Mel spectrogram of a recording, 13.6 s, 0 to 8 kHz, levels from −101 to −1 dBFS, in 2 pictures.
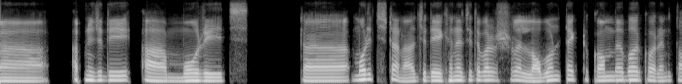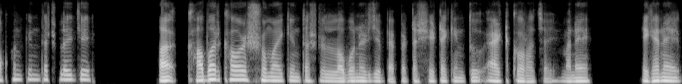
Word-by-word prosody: আ - - +3 0.7
আপনি 155 - 0
যদি 150 0 0 0.4
আ - - +4 0.3
মরিচটা 130 0 -1 0.5
মরিচটা 170 +1 +1
না - - -1
যদি 140 0 0
এখানে 145 +2 +2
যদি 150 0 -3
আবার 150 0 +2
আসলে 150 +1 -2
লবণটা 145 +8 +1
একটু 160 - -11
কম 135 0 +2
ব্যবহার 155 +1 +2
করেন, 130 -3 -1
তখন 160 +5 -3
কিন্তু 170 -1 -5
আসলে 175 - -3
ওইযে 170 +1 -2 0.8
আ - - +10 0.3
খাবার 165 +5 +5
খাওয়ার 165 -1 +4
সময় 135 -2 +3
কিন্তু 125 -2 -2
আসলে 120 +1 -4
লবণের 120 +2 +2
যে - - +1
ব্যাপারটা, 95 +2 -5
সেটা 120 0 -1
কিন্তু 115 0 -3 0.2
এড 115 - 0
করা 105 -3 +2
যায়। 95 +4 -8
মানে 110 +1 +2 0.7
এখানে 125 +2 +4
135 Hz, 165 wpm, -23 LUFS, 120-155 Hz, 0.8 s, আ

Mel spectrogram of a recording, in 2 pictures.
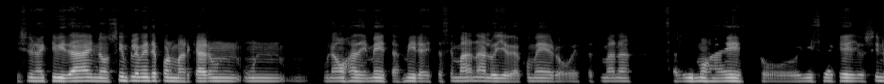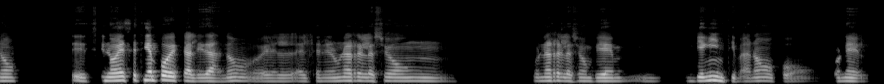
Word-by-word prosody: Hice 150 +2 -11
una 155 -1 -1
actividad, 155 +1 +4
y - - -1
no, 155 -1 0
simplemente 175 -1 +2
por 165 -2 0
marcar 150 0 +1
un 155 -1 -3
un 150 - -8
una 150 0 -7
hoja 155 +1 -1
de 145 -1 -4
metas, 150 -3 -3
mira, 155 -1 -1
esta 145 +1 -14
semana 160 +2 -3
lo 150 - -1
llevé 145 -1 -3
a - - -11
comer, 150 -2 -6
o 70 +1 -13
esta - - -22
semana 150 -1 -8 0.3
salimos 150 +1 -3
a 150 +1 -4
esto, 150 -3 -2
o 70 - -13
hice 150 +1 -7
aquello, 150 -1 -2
sino, 165 0 -4 0.5
eh, 160 - -1
sino 175 +1 +7
ese 185 +3 +6
tiempo 200 0 +8
de 185 - +8
calidad, 155 -4 +2
¿no? 165 +2 -4
El 145 0 -7
el 150 0 -9
tener 155 0 -6
una 170 +2 +3
relación 160 -2 -3 0.7
una 165 +1 0
relación 160 -2 -2
bien, 155 0 +2 0.4
mm, - - -27 0.3
bien 170 +3 +4
íntima, 160 -6 +2
¿no? 160 -1 -3
Con 75 0 -12 0.2
con 155 0 -5
él. 145 -2 -1
155 Hz, 180 wpm, -24 LUFS, 150-165 Hz, 0.7 s, tiempo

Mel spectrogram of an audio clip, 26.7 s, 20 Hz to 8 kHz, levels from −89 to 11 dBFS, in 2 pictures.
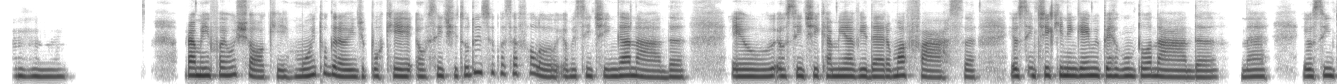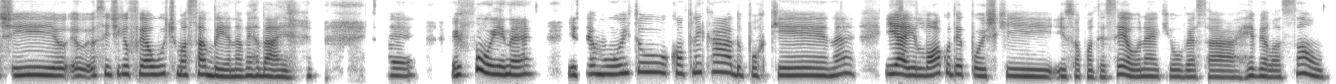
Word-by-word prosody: Uhum. 205 -1 -4 1.2
Pra 235 - +6
mim 230 0 +5
foi 235 +1 -1
um 240 - +1
choque 190 -5 -4
muito 215 +9 0
grande, 205 -5 +1
porque 210 -1 -1
eu 205 -1 -3
senti 220 0 -4
tudo 240 +8 -2
isso 315 0 -3
que 290 -1 -8
você 285 +1 -5
falou. 235 -9 -3
Eu 200 +1 -7
me 205 - -2
senti 215 0 -4
enganada, 195 -4 0 0.4
eu 205 0 +1
eu 215 -1 0
senti 220 0 -1
que 215 - -5
a - - +1
minha 210 0 +3
vida 205 0 0
era 200 0 0
uma 225 +3 +3
farsa, 190 -2 -5 0.3
eu 215 - +2
senti 225 +2 -2
que 230 +2 -2
ninguém 225 0 +4
me 230 - +4
perguntou 220 0 0
nada, 190 -2 -1 0.2
né. 200 +1 -3 0.3
Eu 205 -1 0
senti 225 +2 -2
eu 235 -1 +3
eu 220 0 -2
senti 260 +1 -3
que 270 - +1
eu - - +2
fui 260 +1 0
a 250 - +6
última 260 -1 +1
a - - -3
saber, 230 -6 +3
na 205 0 +1
verdade. 205 -4 +1 0.9
É, 225 -1 0 0.5
e 245 - +4
fui, 270 - +6
né? 255 +1 +3 0.3
Isso 245 0 -1
é 275 - +1
muito 295 +4 +2
complicado 315 -1 0
porque 230 0 0
né? 265 +6 -1 0.3
E 275 +1 +3
aí, 250 -4 +8
logo 235 +7 +2
depois 240 -5 -1
que 205 -3 -1
isso 200 0 -4
aconteceu, 195 +4 -1
né, 205 0 0
que 200 +1 -12
houve 195 -1 -3
essa 190 -1 -3
revelação, 205 - -1
220 Hz, 165 wpm, -19 LUFS, 200-245 Hz, 1.2 s, aí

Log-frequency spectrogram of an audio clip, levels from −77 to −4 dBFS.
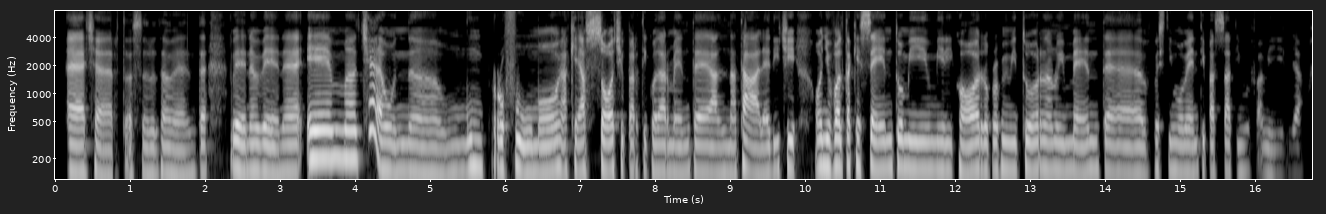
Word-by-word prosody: eh 140 -1 +6
certo 130 -3 -3
assolutamente, 130 0 -4 0.3
bene, 145 -2 +2
bene. 140 0 +1
E, 200 +1 +7
mhmm, 200 -1 +3
c'è 405 - +3
un 145 -1 -2
u 135 0 -4
un 160 -1 -1
profumo 140 -2 0
a 145 -3 0
che 145 +1 -2
associ 150 0 +4
particolarmente 140 -1 -2
al 135 0 0
Natale. 135 -1 +1
Dici: 150 +1 -1 0.2
"Ogni 160 0 +2
volta 165 +1 +3
che 165 - -2
sento 155 0 +3
mi 150 -1 0
mi 150 0 -3
ricordo, 145 0 0
proprio 150 +1 -3
mi 145 -1 -4
tornano 150 -1 -1
in 145 0 -4
mente, 135 -2 -3
questi 150 0 -7
momenti 140 +1 -4
passati 140 0 -4
in 140 0 -12
famiglia". 130 +1 -15
145 Hz, 130 wpm, -23 LUFS, 135-150 Hz, 0.3 s, E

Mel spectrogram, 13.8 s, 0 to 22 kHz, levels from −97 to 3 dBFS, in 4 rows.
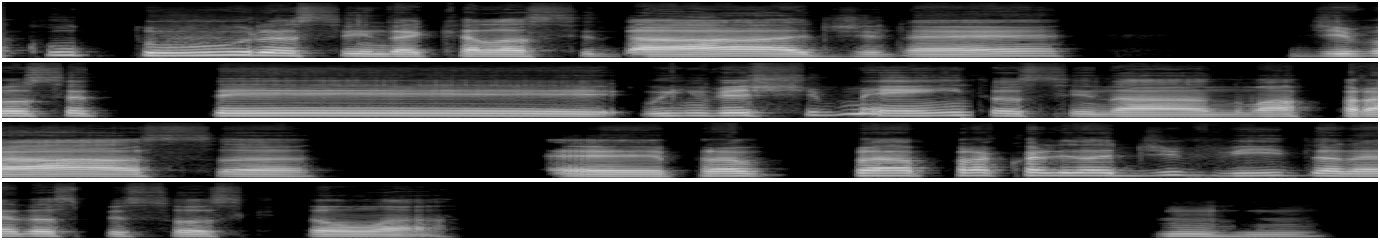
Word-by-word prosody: cultura, 215 -1 +1
assim, 170 -3 -2
daquela 145 -1 +2
cidade, 145 0 +3
né, 150 +5 0 0.6
de 155 +2 -3
você 170 +1 -1 0.3
ter 175 -3 +1
o 170 - -5
investimento, 190 - -2
assim, 160 -2 -7
na 135 -1 +2
numa 140 +2 -2
praça, 145 0 +2 0.6
eh, 135 0 +2
para 160 0 0 0.2
para 180 0 +4
para 195 +2 -1
qualidade 195 -1 0
de 225 +4 -10
vida, 185 -2 -4
né, 155 -1 +1
das 155 0 -2
pessoas 140 -4 -7
que - - -43
estão 125 -1 -3
lá. 115 -2 -5 1.8
Uhum. 140 -2 -10
155 Hz, 120 wpm, -23 LUFS, 140-180 Hz, 1.8 s, para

